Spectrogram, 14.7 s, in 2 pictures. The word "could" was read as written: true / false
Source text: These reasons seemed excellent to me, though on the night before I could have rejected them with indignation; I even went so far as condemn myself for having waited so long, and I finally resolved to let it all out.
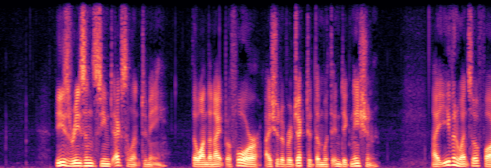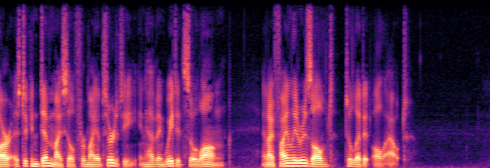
false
